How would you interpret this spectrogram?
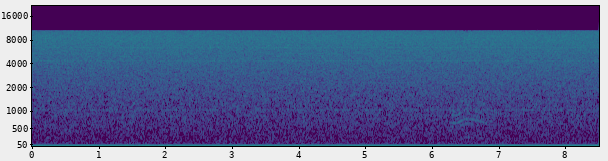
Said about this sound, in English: Do you hear the water? Listen to the water.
